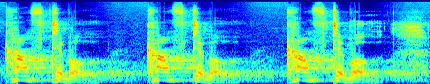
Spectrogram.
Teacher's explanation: in this word again, the letter R, it is silent and we pronounce comfortable, comfortable, comfortable, not comfortable. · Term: R is silent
